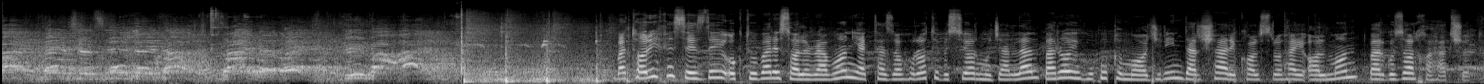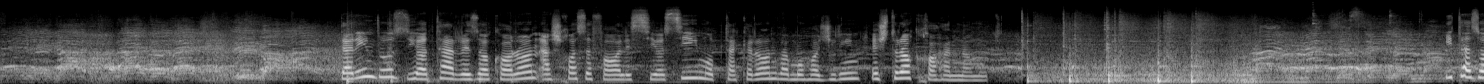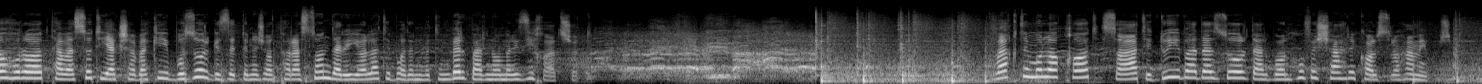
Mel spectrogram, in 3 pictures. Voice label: Aufruf Dari, Sprachnachrichten

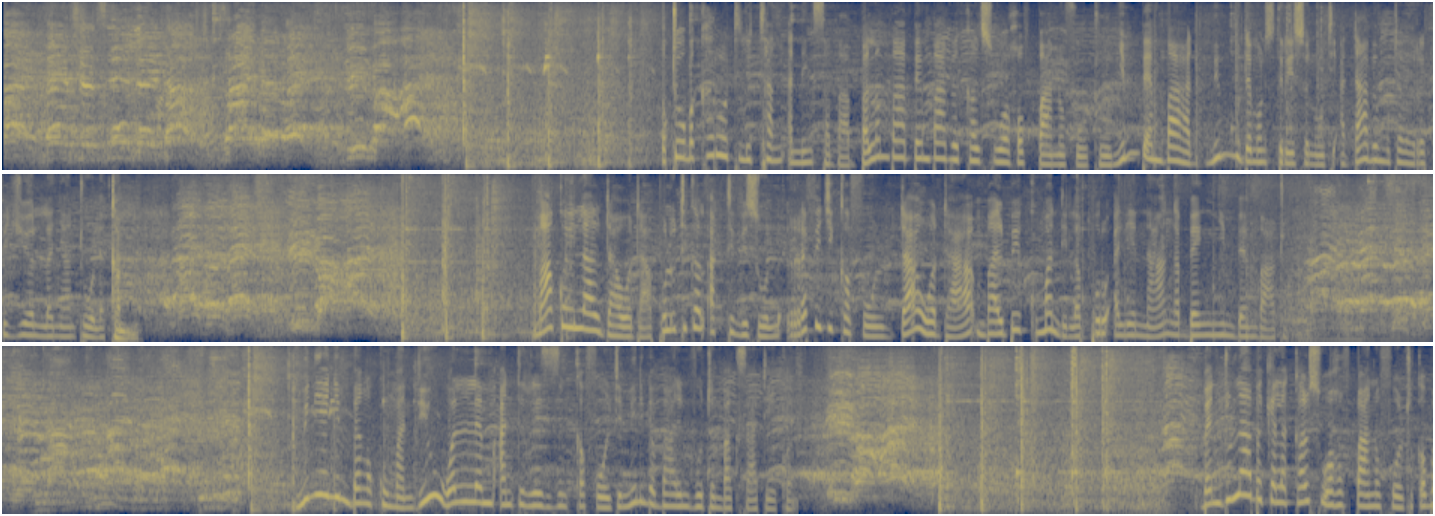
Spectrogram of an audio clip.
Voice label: Aufruf Mandinka, Sprachnachrichten

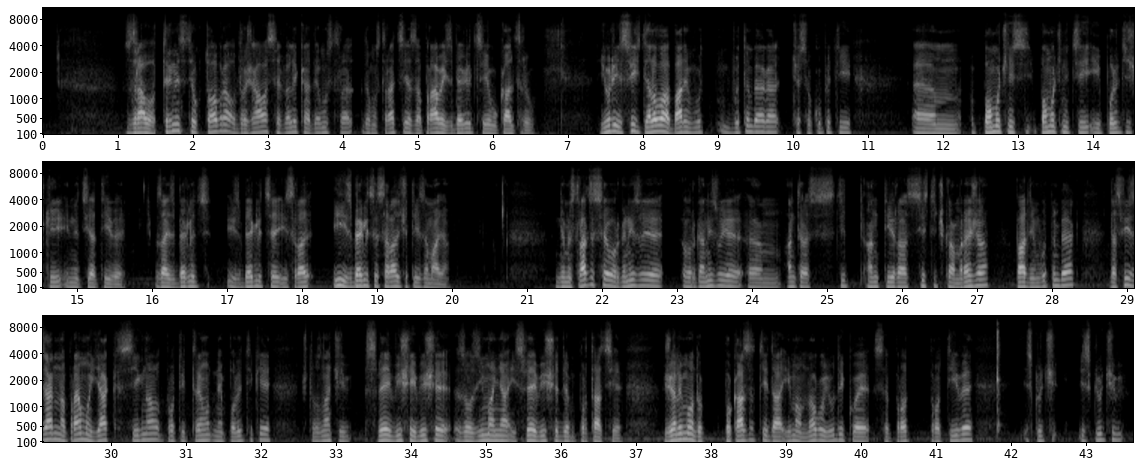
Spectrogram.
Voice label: Aufruf Serbisch, Sprachnachrichten

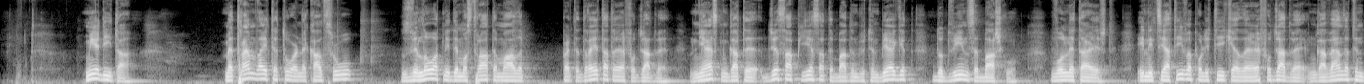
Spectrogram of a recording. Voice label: Aufruf Albanisch, Sprachnachrichten

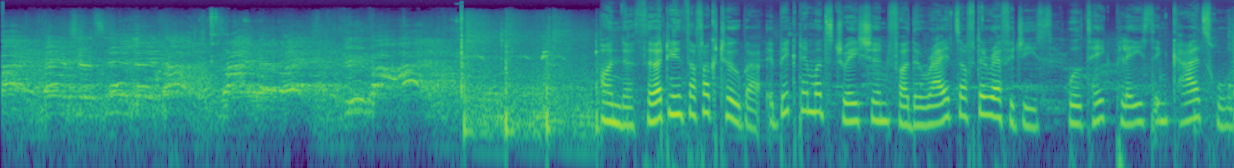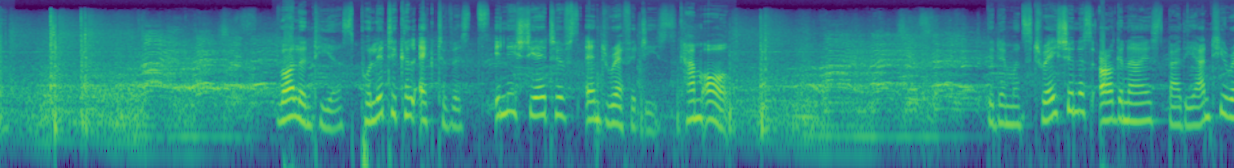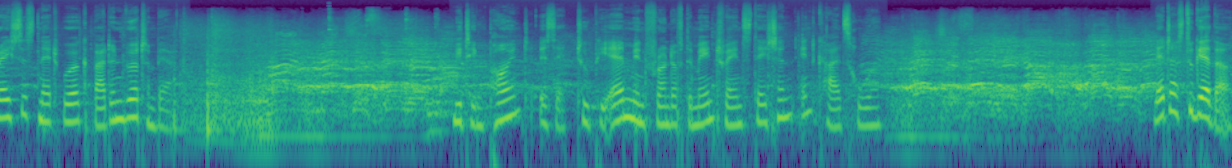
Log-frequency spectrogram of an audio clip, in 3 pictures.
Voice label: Aufruf Englisch, Sprachnachrichten

